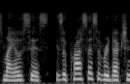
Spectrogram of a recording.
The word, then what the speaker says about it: meiosis: analogy or life sense meiosis pronounced meiosis is a process of reduction division in which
